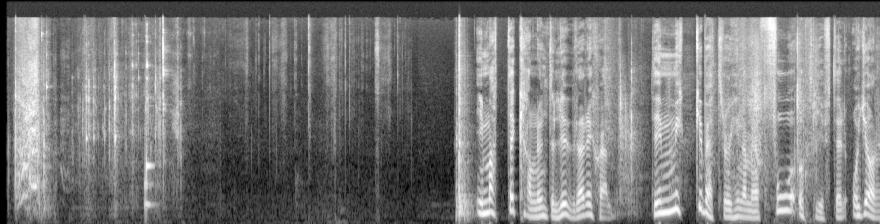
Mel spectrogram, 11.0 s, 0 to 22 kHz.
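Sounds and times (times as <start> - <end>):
zipper rasping open: 0.1 - 0.7.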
